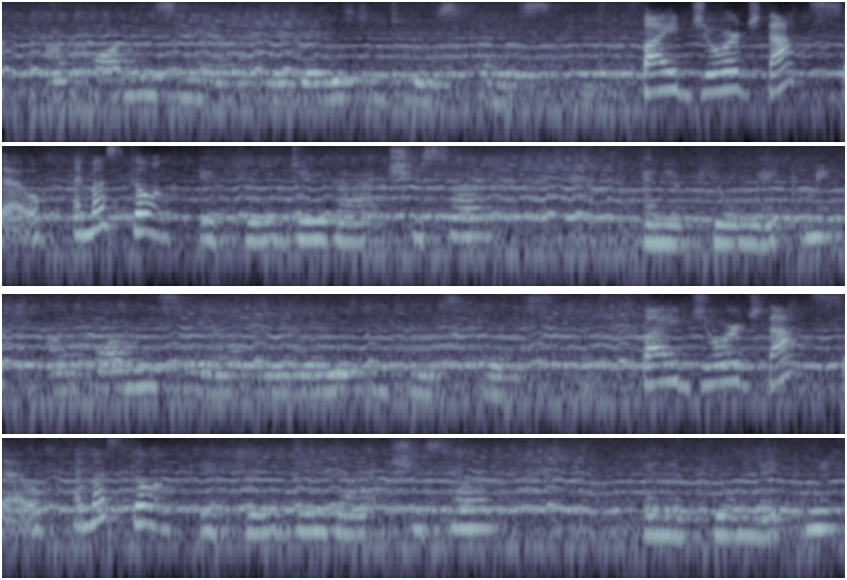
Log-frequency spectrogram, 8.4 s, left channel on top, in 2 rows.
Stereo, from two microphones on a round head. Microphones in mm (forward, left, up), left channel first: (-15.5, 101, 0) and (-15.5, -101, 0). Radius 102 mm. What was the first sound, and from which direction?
A woman speaking, 85° left.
